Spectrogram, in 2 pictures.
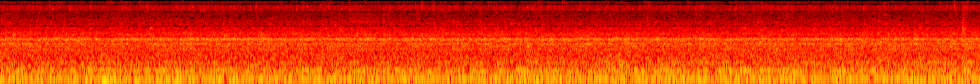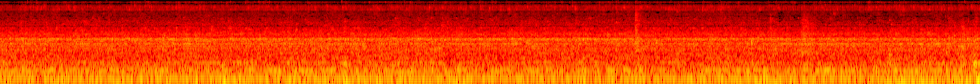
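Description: Wet laundry sloshes and thumps softly inside a turning drum.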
